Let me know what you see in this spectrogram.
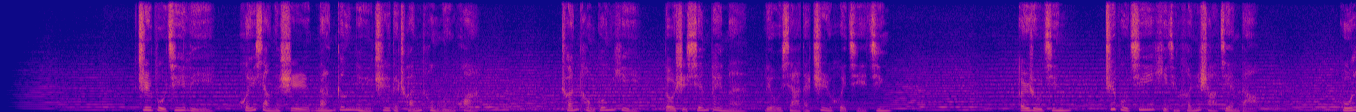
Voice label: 人物解说, 大气

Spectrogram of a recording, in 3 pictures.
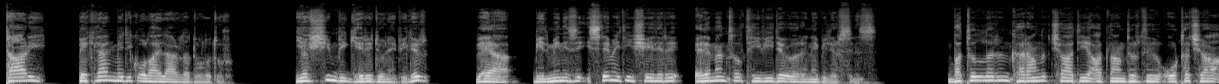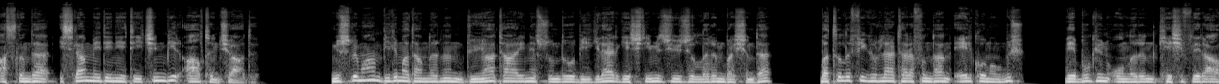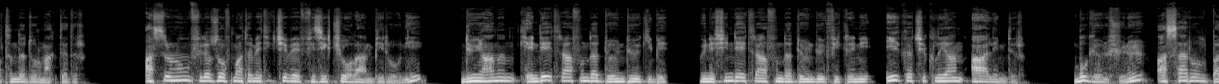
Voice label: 土耳其语男 外语 小语种

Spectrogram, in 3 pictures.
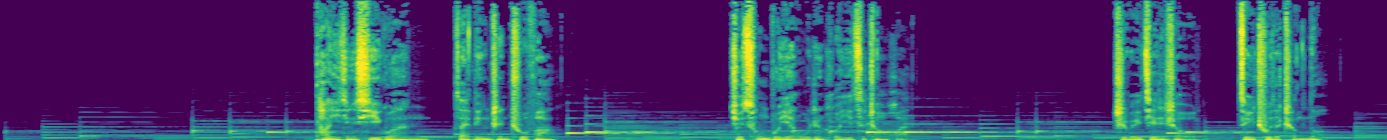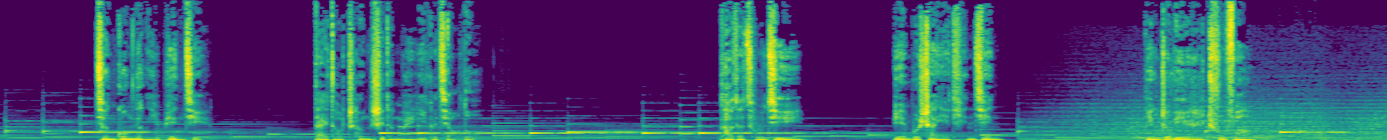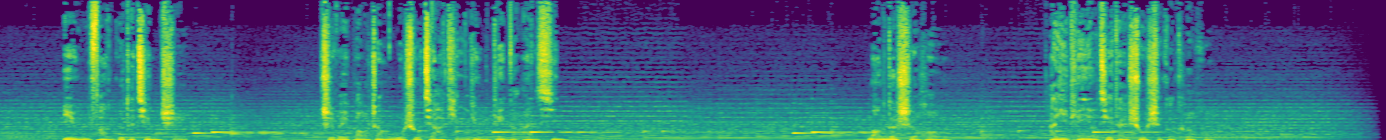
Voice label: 男国 其他 微电影 电力 时尚

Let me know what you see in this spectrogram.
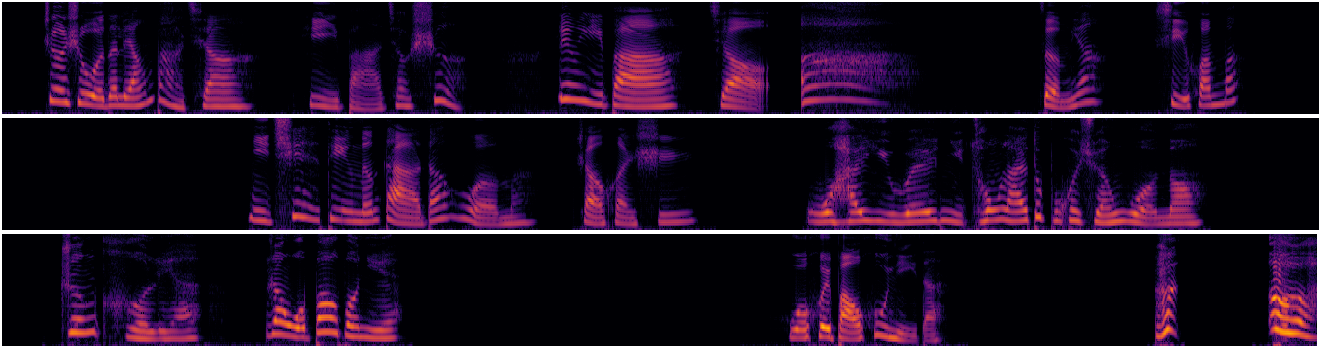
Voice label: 动画 游戏 角色合集

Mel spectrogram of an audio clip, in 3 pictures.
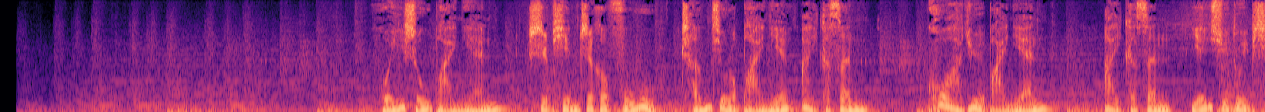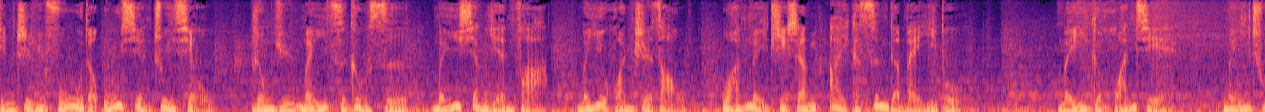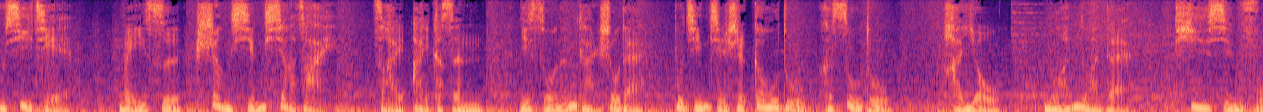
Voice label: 男国 专题 产品 电梯 浑厚

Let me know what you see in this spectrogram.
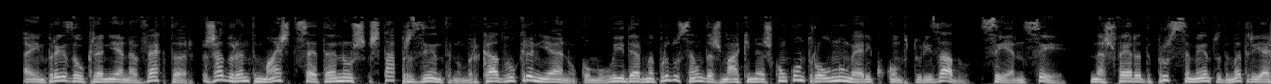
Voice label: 葡萄牙语男 外语 小语种

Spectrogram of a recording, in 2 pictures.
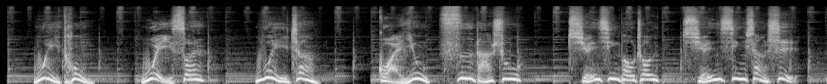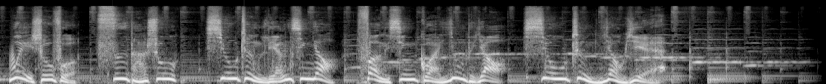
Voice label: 广告 医院医药 年轻, 男国; 斯达舒

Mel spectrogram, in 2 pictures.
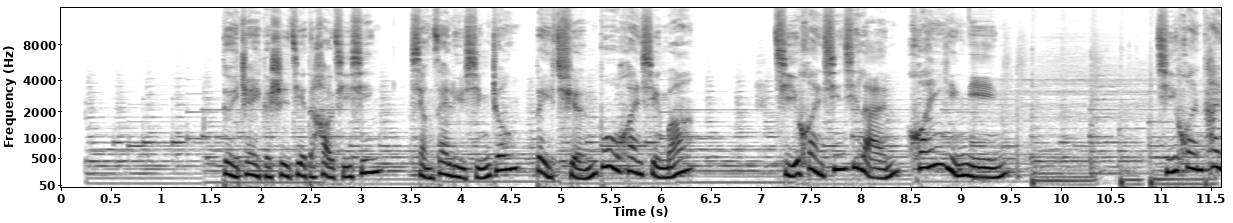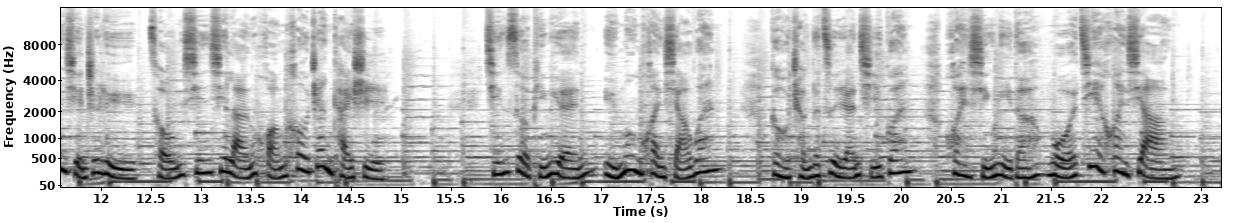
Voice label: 宣传片 旅游 奇幻新西兰 时尚

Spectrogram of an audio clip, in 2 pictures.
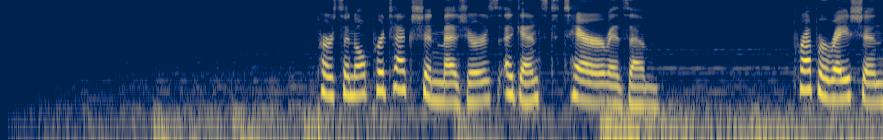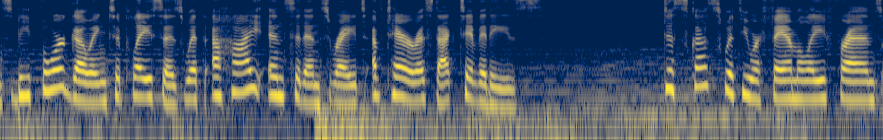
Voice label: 外籍女英 美式英语 大气; 反恐主义个人保护措施

